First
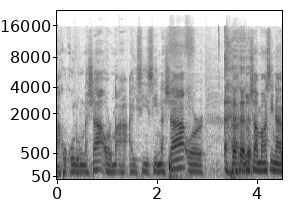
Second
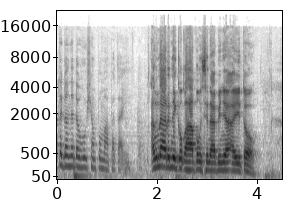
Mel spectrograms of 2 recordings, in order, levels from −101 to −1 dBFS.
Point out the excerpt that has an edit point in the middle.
second; 1 cut; at 1.7 s

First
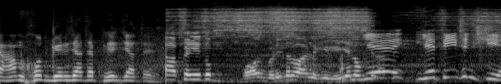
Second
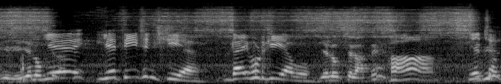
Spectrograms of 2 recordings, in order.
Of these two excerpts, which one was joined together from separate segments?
first; 1 cut; at 1.7 s

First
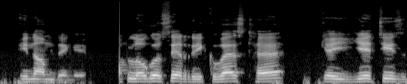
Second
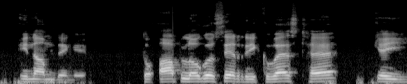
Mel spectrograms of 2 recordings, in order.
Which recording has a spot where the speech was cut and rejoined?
first; 1 cut; at 1.2 s

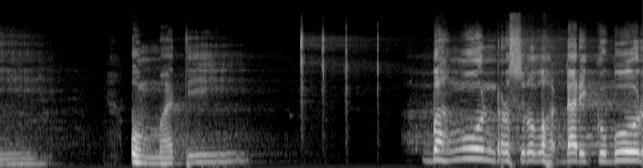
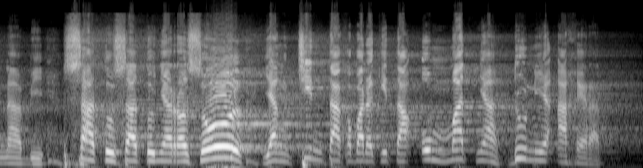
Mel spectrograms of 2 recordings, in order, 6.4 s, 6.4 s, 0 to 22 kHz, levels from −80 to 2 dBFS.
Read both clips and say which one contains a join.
first; 1 cut; at 4.2 s

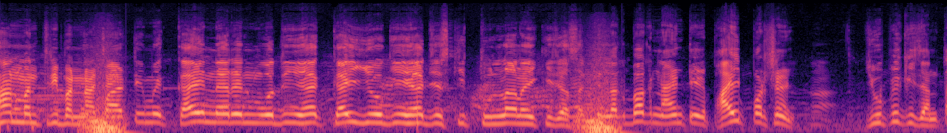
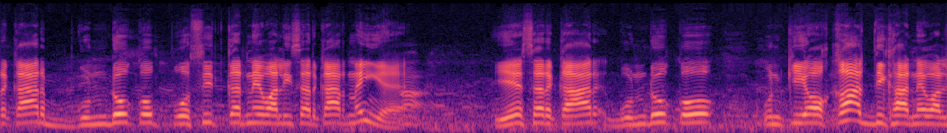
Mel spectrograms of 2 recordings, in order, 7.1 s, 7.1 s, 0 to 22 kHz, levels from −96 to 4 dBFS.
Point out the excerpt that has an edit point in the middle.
first; 2 cuts; at 0.7 s, 4.5 s

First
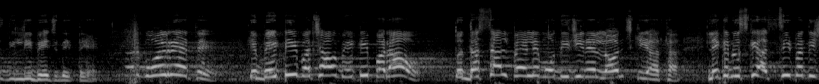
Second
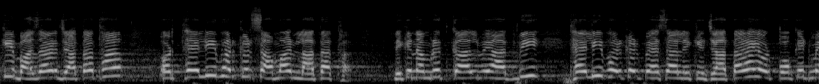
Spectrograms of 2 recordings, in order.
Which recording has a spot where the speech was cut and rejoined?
first; 1 cut; at 1.4 s

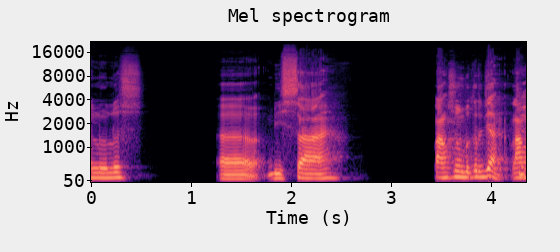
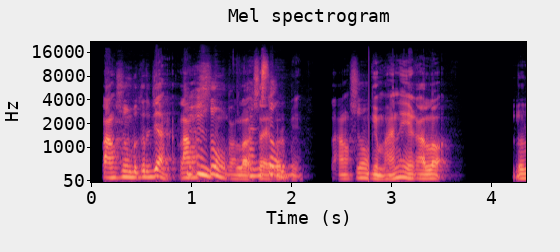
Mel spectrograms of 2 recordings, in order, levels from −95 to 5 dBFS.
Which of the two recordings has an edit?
second; 1 cut; at 2.8 s

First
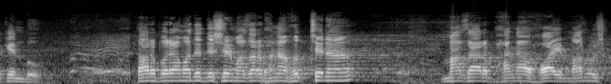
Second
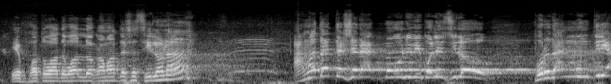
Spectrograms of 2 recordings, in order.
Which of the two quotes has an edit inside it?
first; 1 cut; at 1.2 s

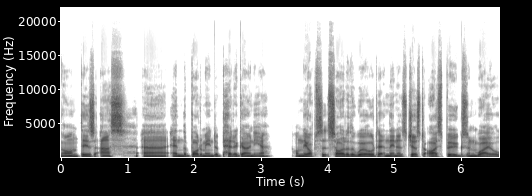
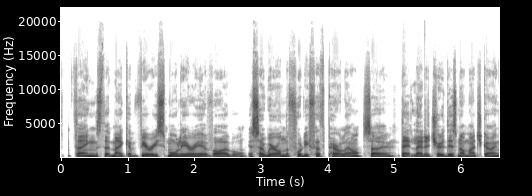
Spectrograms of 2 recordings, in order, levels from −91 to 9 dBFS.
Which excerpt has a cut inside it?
second; 2 cuts; at 2.9 s, 4.6 s

